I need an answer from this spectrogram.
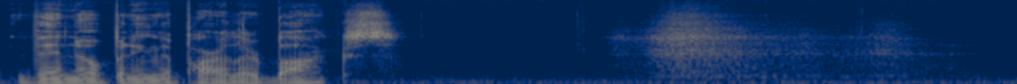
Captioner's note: sighs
